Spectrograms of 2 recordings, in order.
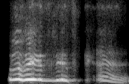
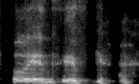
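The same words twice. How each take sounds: First: High, loud shouted question; incredulous shout. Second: Said in the usual way. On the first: Real, not acted. Shouting at the screen in disbelief. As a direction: belt it out in disbelief. Repeats question, much louder.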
